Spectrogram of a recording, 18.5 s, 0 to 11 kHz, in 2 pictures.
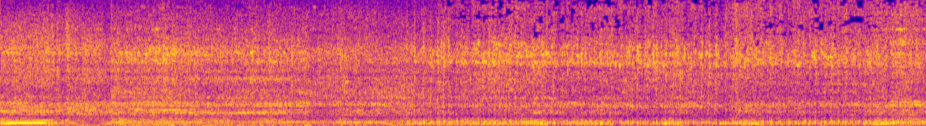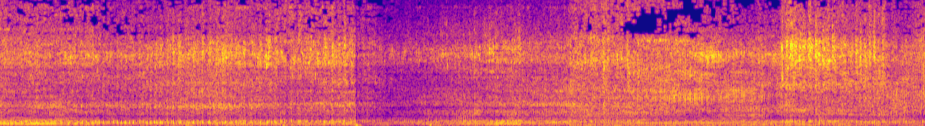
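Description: Yamaha YZ250 dirt bike engine on board, revving up and down repeatedly as the bike is ridden hard around a motocross track. About two-thirds of the way through the throttle drops off, and the engine settles into steadier, lower running as the bike slows near the end.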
